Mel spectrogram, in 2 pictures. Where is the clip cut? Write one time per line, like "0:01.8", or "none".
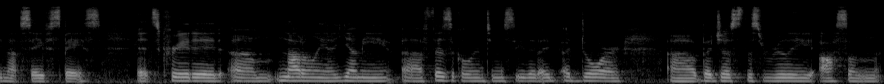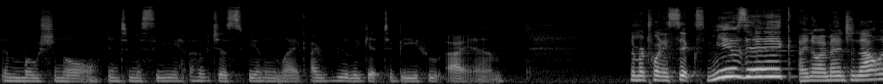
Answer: none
